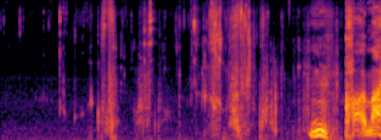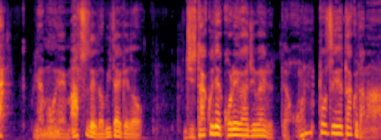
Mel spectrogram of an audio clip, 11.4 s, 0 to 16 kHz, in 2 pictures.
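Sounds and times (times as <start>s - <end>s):
chewing simmered bamboo shoot: 0.0s - 6.2s, 7.8s - 8.9s
speech: 4.6s - 7.9s, 8.5s - 11.4s.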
